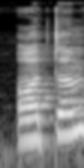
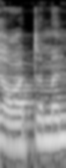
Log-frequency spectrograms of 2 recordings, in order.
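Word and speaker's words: autumn: ऑटम है, एन नहीं, ऑटमन नहीं है, एन साइलेंट है।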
